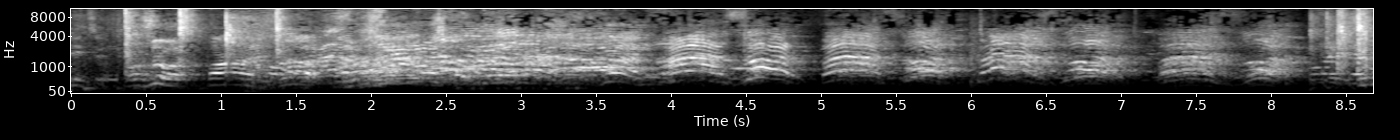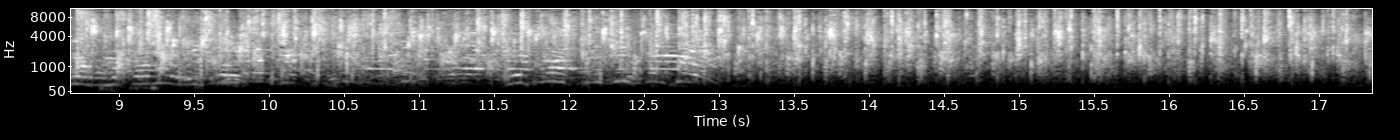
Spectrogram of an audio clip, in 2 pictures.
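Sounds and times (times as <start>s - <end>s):
clapping: 0.3s - 1.5s, 8.3s - 17.3s
overlapping chatter: 1.1s - 13.3s
crowd chanting shame in courtroom: 1.2s - 8.4s.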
